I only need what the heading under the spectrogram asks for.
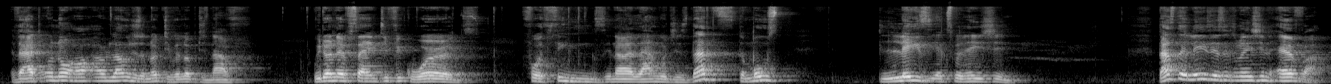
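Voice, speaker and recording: An animated, fairly high male voice at a moderate pace, with very wide pitch swings, long, frequent pauses and audible room echo. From South Africa. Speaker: online talk show host. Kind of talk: livestream monologue. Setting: live stream.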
